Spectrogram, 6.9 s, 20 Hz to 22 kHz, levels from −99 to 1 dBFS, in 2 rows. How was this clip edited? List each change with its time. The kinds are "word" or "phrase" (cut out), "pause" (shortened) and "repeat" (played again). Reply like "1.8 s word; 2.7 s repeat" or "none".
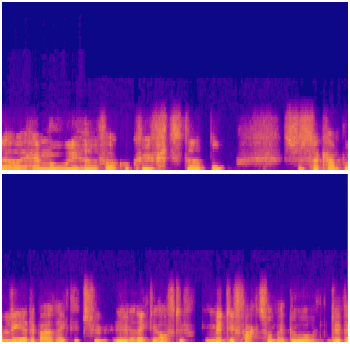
5.4 s word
